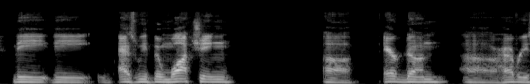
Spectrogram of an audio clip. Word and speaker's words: Erdogan: supposed to go, the as we've been watching Erdogan, or however you say his name, I call him Aragon, but I know that's not Erdogan.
